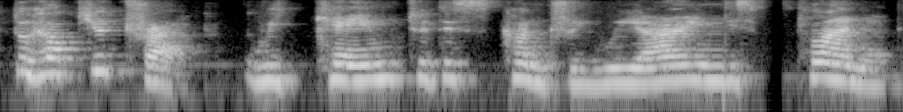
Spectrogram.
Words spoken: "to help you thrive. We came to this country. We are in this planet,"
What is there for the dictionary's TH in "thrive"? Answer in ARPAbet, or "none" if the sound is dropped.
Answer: T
